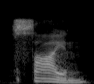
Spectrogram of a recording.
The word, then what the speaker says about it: sign: Now, the letter G is usually silent in words such as sign, champagne.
